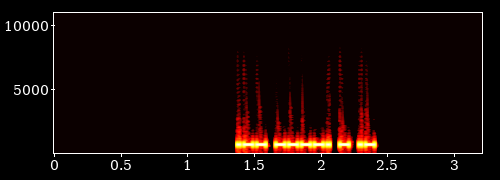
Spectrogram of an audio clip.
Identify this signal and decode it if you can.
Morse code, heard as a keyed tone, about 51 wpm, 700 Hz. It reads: W9TA
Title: USA Call Signs - 4 Characters - Repeated 3x - 50wpm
